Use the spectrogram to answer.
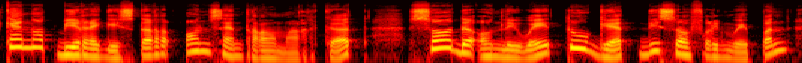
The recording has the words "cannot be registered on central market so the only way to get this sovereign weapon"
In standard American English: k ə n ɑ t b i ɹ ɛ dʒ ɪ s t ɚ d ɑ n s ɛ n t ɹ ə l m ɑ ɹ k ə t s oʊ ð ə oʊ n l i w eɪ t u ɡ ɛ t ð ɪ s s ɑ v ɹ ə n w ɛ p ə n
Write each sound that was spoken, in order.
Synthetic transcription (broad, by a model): k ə n ɑ t b i ɹ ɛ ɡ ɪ s t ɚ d ɑ n s ɛ n t ɹ ə l m ɑ ɹ k ə t s oʊ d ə oʊ n l i w eɪ t u ɡ ɛ t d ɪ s s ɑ f ɹ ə n w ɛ p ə n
